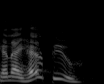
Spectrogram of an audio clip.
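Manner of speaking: put-on Middle Eastern accent. Retelling what a man said to them, imitate his Middle Eastern accent. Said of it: "I'm going to do my best imitation".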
